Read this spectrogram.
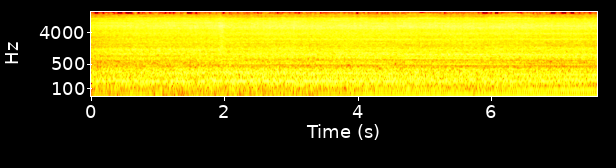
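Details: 2000 Ford Ranger after fuel pump replacement: steady, even low rumble at idle with no misses, knocks or surges; engine idles smoothly and sounds healthy.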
